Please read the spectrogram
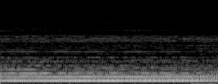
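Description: Background music: one steady, sustained droning tone with its overtones, held without change.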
